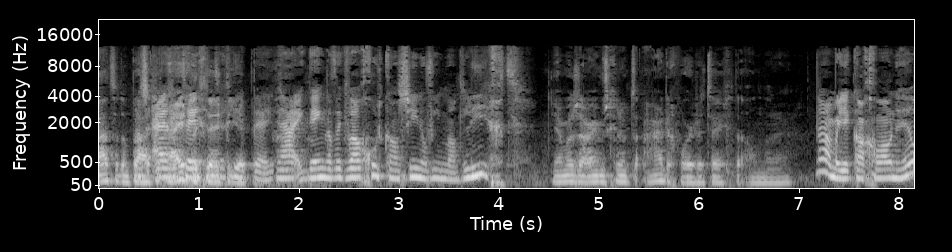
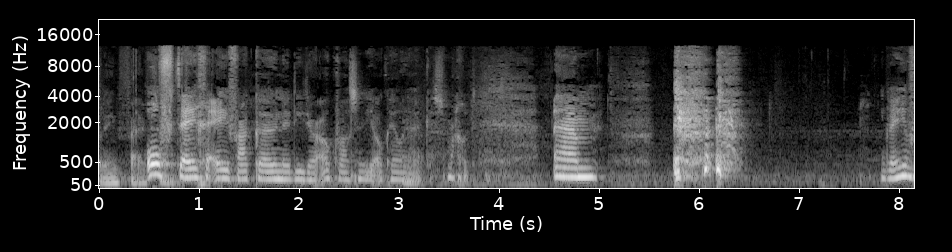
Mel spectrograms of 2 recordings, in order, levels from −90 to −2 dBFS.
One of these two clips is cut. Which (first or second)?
first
